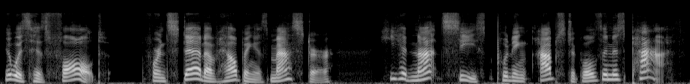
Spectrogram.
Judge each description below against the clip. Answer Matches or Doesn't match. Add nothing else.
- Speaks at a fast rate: Doesn't match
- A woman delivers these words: Matches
